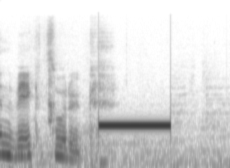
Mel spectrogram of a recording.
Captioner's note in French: Bip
